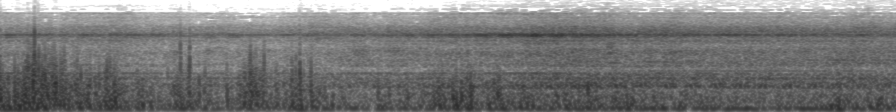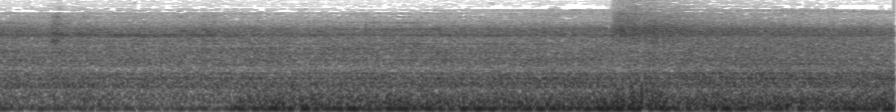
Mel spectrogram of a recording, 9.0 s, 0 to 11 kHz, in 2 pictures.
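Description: Class 67 diesel locomotive hauling passenger coaches out, its two-stroke V12 engine a deep steady drone over wheel and rail noise, with the rumble strengthening about halfway through. A thin steady high whine runs through most of it.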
